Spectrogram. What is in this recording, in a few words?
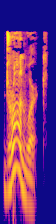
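"drawnwork", British English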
